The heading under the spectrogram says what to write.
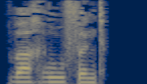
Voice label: "wachrufend", German; adjectives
